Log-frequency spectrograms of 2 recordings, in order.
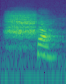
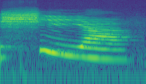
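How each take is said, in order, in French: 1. La voyelle suit directement le son ch. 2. Un son y vient avant la voyelle.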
